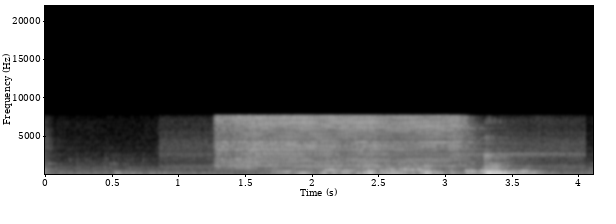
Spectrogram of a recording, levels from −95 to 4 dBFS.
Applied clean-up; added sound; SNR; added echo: none; Sawing; 2 dB; reverberation time 0.4 s.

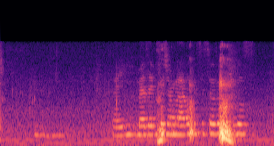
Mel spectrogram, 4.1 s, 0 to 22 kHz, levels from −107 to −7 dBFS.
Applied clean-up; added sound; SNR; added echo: none; none; none; none.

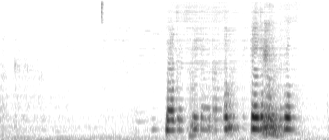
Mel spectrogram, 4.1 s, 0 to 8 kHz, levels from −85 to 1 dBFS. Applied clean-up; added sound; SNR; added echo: neural mask model DeepFilterNet 3.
